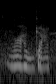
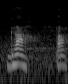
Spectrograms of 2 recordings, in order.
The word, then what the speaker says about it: lagarta: Uma borboleta e uma largata. Tem que ter cuidado na hora de pronunciar o nome da lagarta, porque tem um R no gar.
